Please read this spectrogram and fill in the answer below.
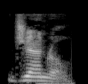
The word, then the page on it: general: dzh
